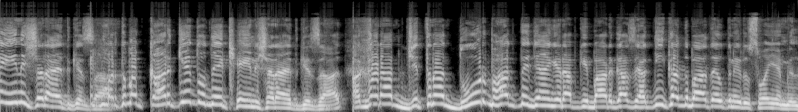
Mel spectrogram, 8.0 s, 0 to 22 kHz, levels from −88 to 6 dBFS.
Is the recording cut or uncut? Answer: cut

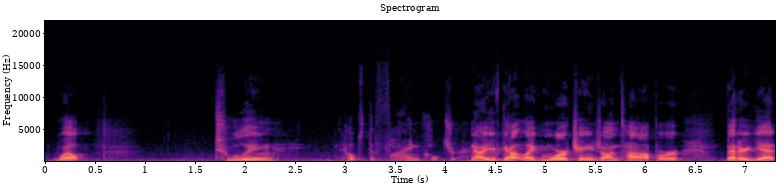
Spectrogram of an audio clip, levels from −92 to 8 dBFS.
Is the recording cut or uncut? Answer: cut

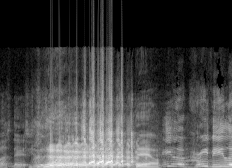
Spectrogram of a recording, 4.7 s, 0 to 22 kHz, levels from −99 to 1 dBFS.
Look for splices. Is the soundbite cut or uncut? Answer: uncut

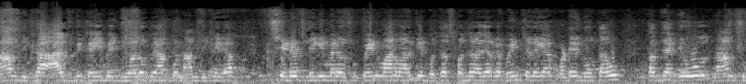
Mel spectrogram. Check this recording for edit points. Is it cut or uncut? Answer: uncut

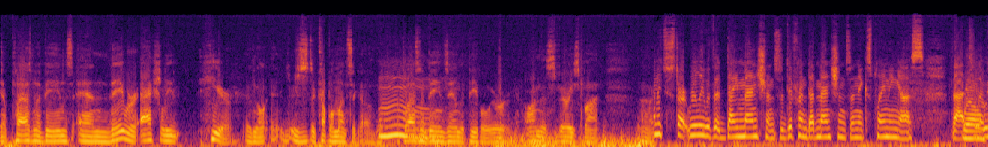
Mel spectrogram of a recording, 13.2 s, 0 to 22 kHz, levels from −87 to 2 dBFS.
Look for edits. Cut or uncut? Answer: uncut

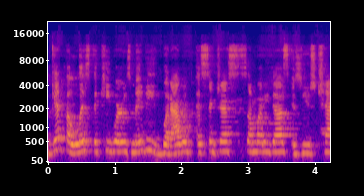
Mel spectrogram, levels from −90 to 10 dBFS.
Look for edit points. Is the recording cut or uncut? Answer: uncut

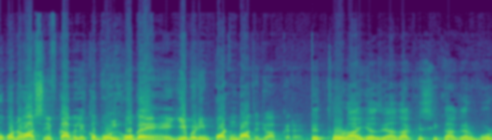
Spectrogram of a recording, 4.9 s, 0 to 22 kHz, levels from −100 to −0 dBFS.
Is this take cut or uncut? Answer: cut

